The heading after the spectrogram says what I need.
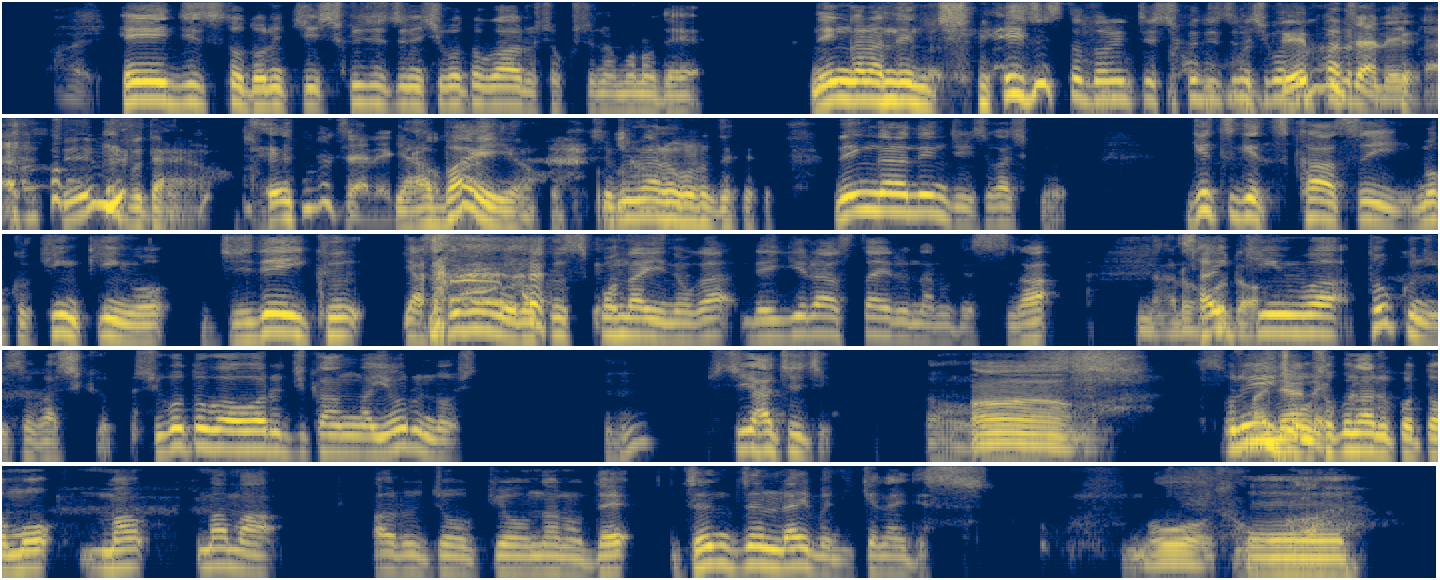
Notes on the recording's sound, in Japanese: ZOOMで収録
